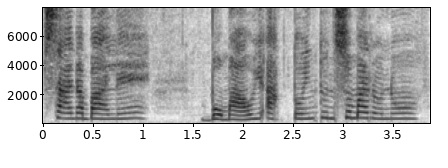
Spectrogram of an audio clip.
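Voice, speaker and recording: A woman's voice: very high voice, fairly even intonation, a little slow, a bit bright, no echo. A woman playing a young daughter in a radio drama, girlish, plaintive and childlike as she speaks to her father. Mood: earnest. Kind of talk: Ilocano radio drama acting.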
